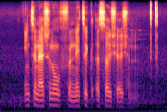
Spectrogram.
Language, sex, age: English, male, 24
